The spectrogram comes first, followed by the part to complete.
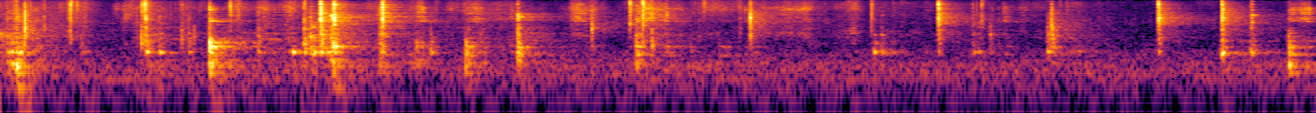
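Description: A spatula scraping the inside of a stainless steel stand-mixer bowl with the mixer switched off: irregular light scrapes and clicks against the metal.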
